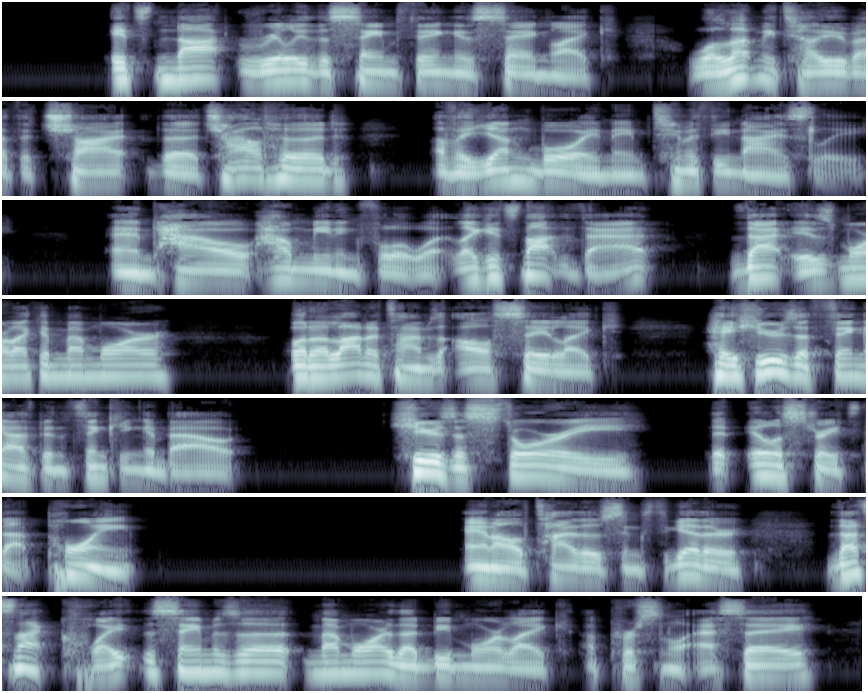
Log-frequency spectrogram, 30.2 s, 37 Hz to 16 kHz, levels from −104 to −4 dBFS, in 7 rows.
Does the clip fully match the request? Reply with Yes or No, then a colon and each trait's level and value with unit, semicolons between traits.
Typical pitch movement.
No: wide, 7.1 semitones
